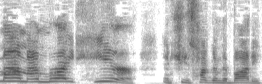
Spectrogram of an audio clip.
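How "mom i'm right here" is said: very high, loud, drawn-out yell. Retelling a fourteen-year-old boy yelling down from a tree to his mom, imitating a boy yelling down. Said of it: "And he's yelling down fourteen feet".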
